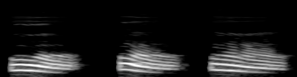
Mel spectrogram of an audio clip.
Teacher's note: when we pronounce the O it's actually further back oh and then F ah you can see it quite far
